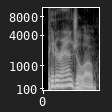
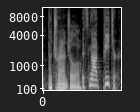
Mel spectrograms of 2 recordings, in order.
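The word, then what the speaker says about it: Pietrangelo: It's Petrangelo. It's not Peter. It's not Peter. Not like Peter.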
